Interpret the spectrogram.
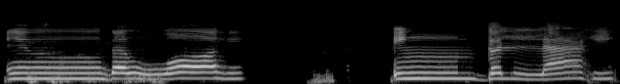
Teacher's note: اخفا ایک الف کے برابر. ناک میں آواز ایک الف.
